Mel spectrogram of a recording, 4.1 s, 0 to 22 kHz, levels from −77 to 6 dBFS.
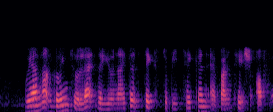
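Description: A metallic buzz, with extra tones around the voice, runs through the whole speech, the level pumping by about 11 dB at around 200 Hz. This is overlap-add ripple: frames were rejoined with an overlap that doesn't sum to constant gain.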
